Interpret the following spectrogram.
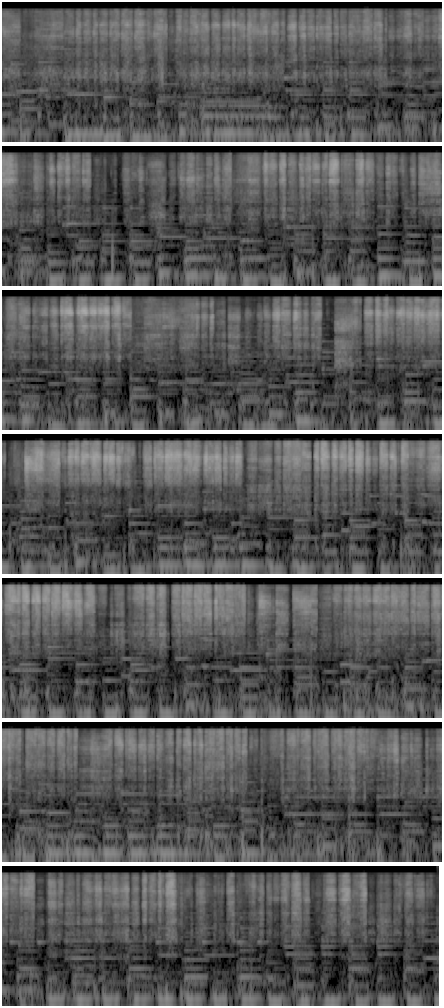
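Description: Ohuhu art marker nib rubbing and scratching across paper in many short, uneven strokes while filling in a large background area.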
